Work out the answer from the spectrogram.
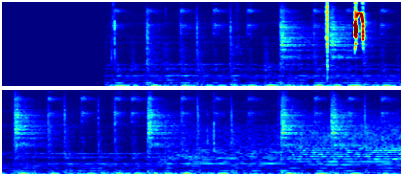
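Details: After a moment of silence, steady background music plays with scattered clicks, and no animal voice stands out.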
